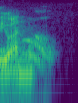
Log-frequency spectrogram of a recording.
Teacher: the O epsilon being pronounced as a U sound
